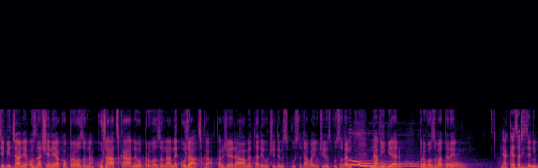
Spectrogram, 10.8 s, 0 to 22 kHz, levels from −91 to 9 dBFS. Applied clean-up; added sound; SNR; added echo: none; Dog; 0 dB; none.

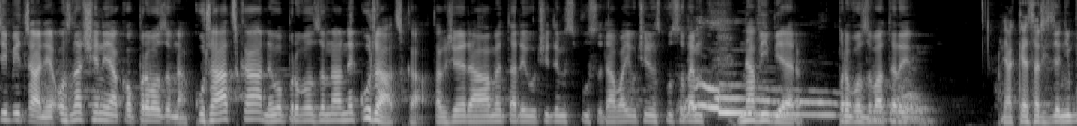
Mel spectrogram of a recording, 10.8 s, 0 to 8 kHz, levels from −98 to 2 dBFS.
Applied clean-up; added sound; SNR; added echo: classical method log-MMSE.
